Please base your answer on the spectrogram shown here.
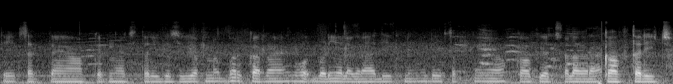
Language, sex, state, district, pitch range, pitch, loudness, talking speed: Hindi, male, Bihar, Purnia, 125-135 Hz, 130 Hz, -20 LUFS, 285 wpm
